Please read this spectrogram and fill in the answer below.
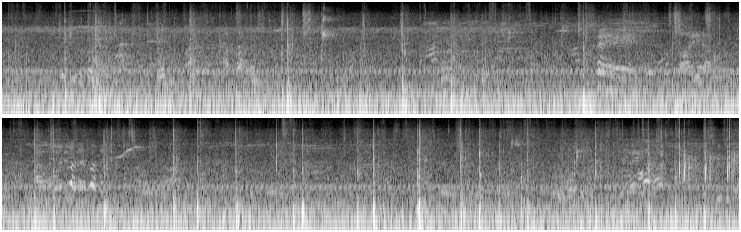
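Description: A basketball bouncing on a hard outdoor court in irregular thuds, with players' scattered voices and calls. A steady faint hum runs underneath.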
